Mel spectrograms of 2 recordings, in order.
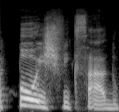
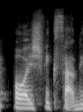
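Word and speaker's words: pós-fixada: Só que a pronúncia correta é pósfixada.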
